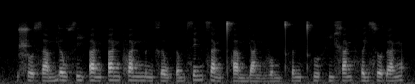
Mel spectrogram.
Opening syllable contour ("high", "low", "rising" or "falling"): low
